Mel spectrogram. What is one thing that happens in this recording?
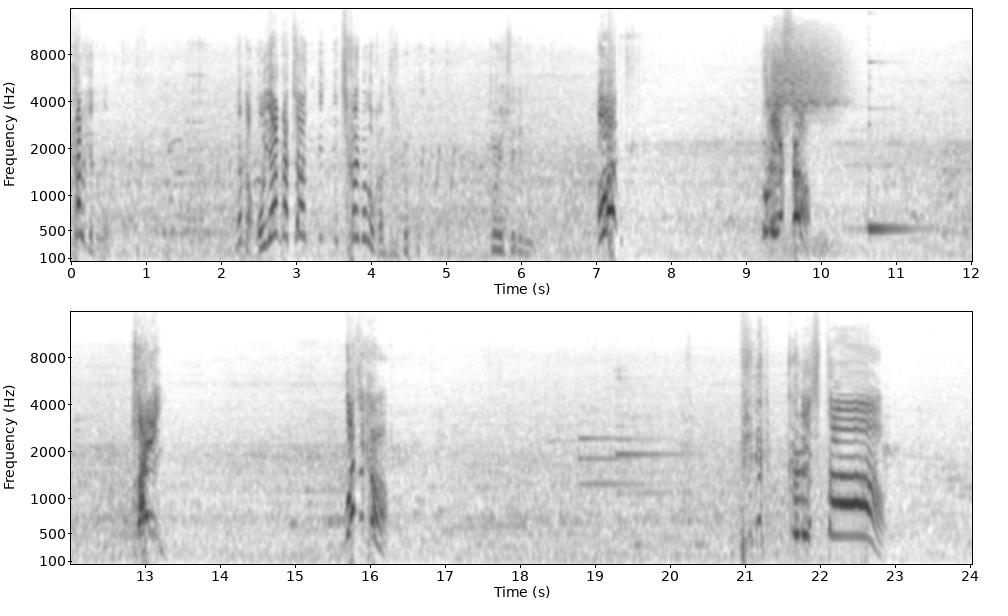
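A young man exclaims loudly in surprise, close by.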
